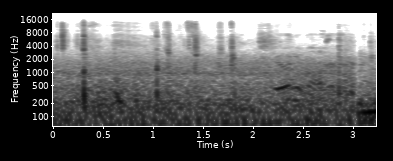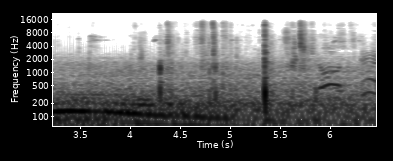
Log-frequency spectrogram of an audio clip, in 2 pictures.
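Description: Tennis ball struck by racquets in a doubles rally: sharp hits, one early and the loudest about five seconds in. Faint voices and a low hum that swells in the middle sit behind them.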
